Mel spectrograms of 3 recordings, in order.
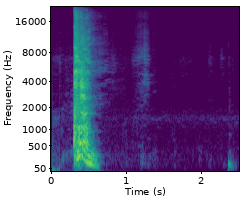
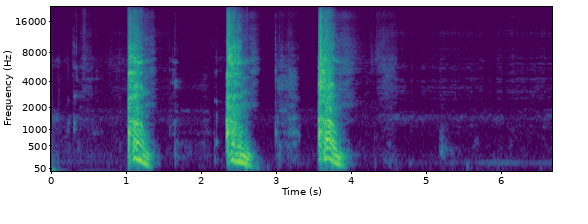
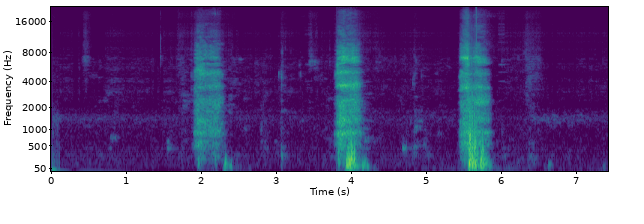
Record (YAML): cough_length: 2.5 s
cough_amplitude: 32767
cough_signal_mean_std_ratio: 0.29
three_cough_length: 6.7 s
three_cough_amplitude: 32767
three_cough_signal_mean_std_ratio: 0.32
exhalation_length: 7.4 s
exhalation_amplitude: 26729
exhalation_signal_mean_std_ratio: 0.27
survey_phase: beta (2021-08-13 to 2022-03-07)
age: 65+
gender: Male
wearing_mask: 'No'
symptom_cough_any: true
smoker_status: Ex-smoker
respiratory_condition_asthma: false
respiratory_condition_other: false
recruitment_source: REACT
submission_delay: 2 days
covid_test_result: Negative
covid_test_method: RT-qPCR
